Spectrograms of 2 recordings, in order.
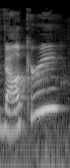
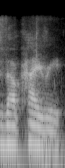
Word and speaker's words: Valkyrie: It's not really Valk, it's Valkyrie. – Valkyrie.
